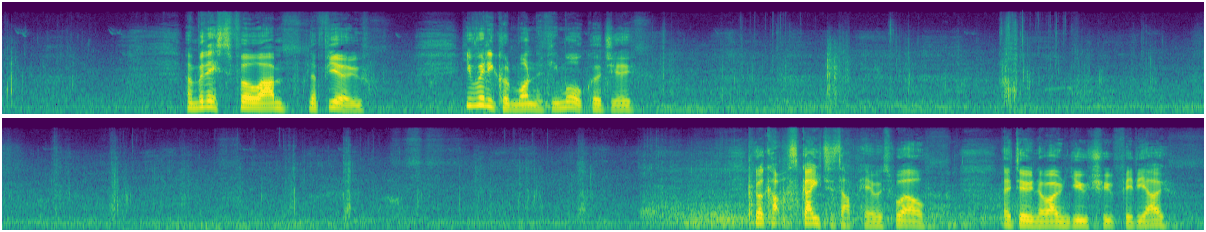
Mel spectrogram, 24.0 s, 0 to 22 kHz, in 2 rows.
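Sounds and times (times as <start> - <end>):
footsteps on gravel: 2.8 - 4.0, 6.2 - 22.8.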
